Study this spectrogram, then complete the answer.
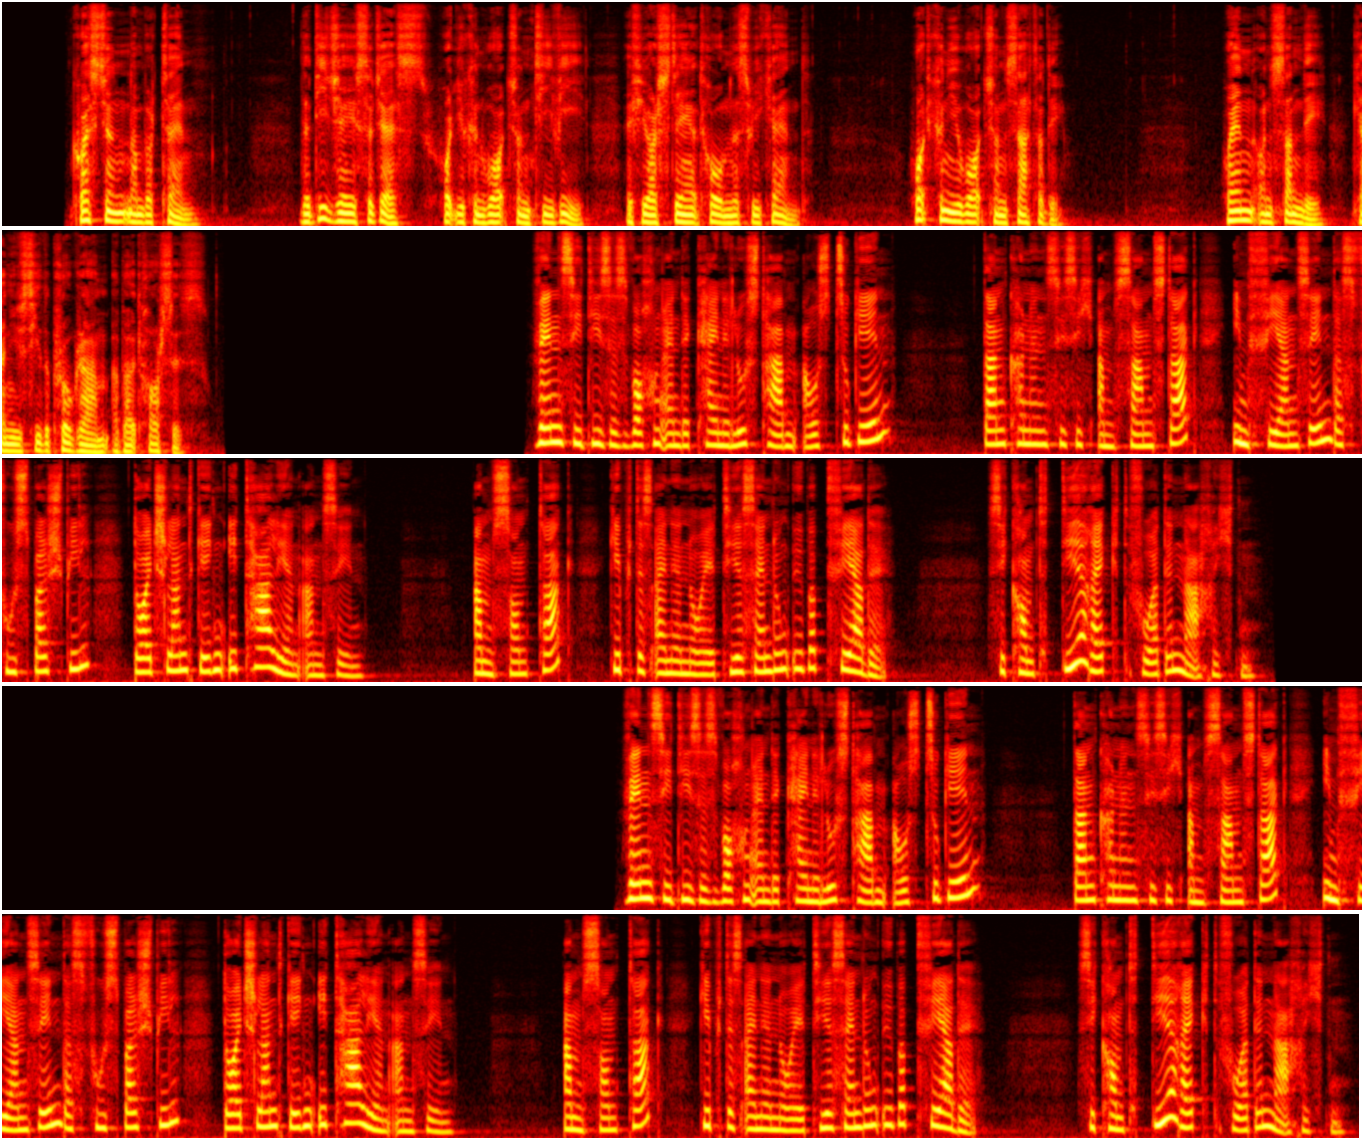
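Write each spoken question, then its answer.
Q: What can you watch on Saturday?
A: The football match Germany v Italy

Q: When on Sunday can you see the program about horses?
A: Just before the news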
